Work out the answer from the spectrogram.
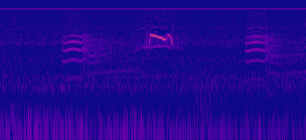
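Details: Two nasal, arched Northern lapwing calls about two seconds apart with a brief shrill squeal between them, against a background of low wind noise.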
